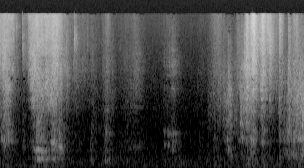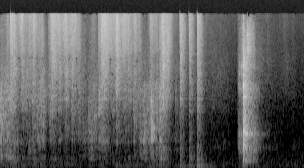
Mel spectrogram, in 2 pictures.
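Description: Soapy water poured from a plastic tub into a toilet bowl, then several seconds of brisk scrubbing inside the porcelain bowl. One loud, short knock comes about a second before the end.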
